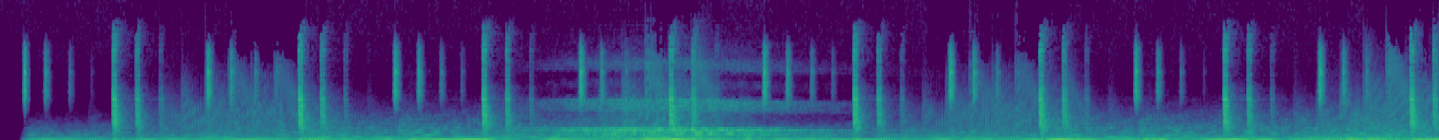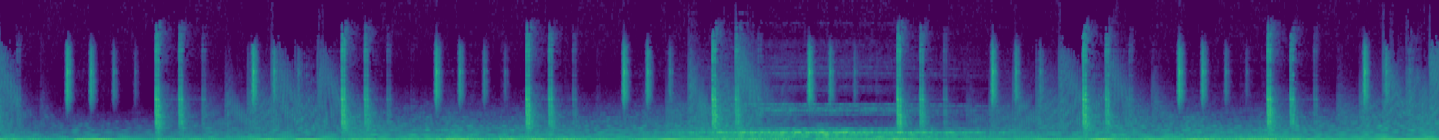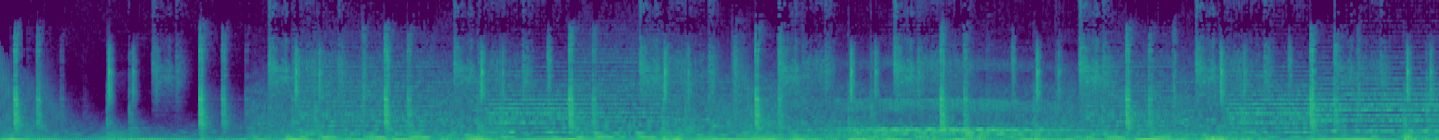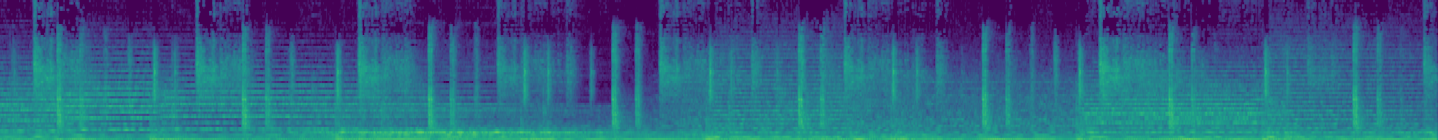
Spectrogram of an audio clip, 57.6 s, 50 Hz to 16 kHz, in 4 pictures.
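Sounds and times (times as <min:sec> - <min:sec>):
Yamaha QY70 synthesizer music: 0:00.2 - 0:28.0, 0:28.8 - 0:57.5.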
